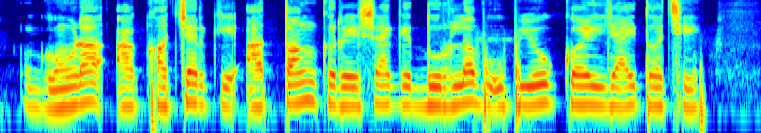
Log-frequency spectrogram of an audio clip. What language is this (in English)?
Maithili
